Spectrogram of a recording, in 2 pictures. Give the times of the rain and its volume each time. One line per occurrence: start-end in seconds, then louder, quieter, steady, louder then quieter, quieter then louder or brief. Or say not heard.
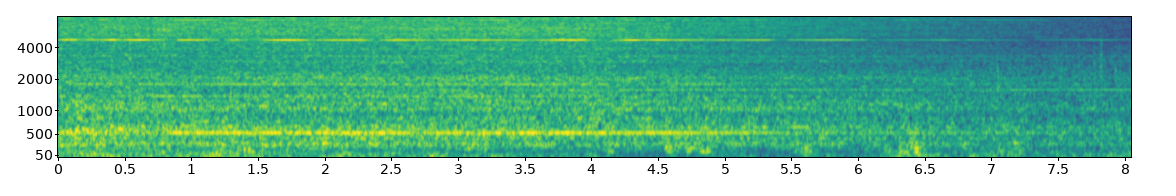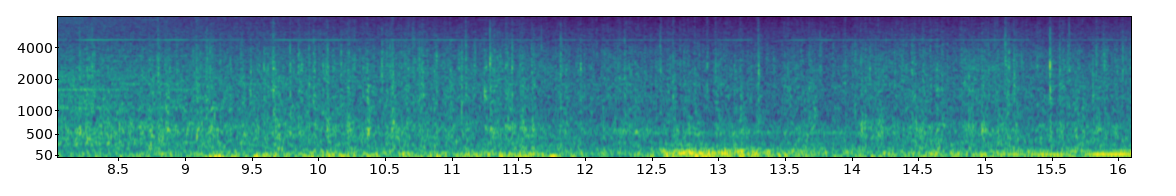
0.0-16.0 steady.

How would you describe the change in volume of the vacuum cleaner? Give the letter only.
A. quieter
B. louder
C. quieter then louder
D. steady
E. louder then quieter
A.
